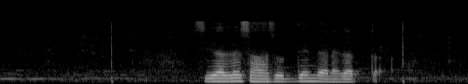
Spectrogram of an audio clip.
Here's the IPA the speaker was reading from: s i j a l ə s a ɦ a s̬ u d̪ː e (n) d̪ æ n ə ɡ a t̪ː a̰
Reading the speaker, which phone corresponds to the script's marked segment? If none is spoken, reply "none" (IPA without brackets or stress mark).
n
